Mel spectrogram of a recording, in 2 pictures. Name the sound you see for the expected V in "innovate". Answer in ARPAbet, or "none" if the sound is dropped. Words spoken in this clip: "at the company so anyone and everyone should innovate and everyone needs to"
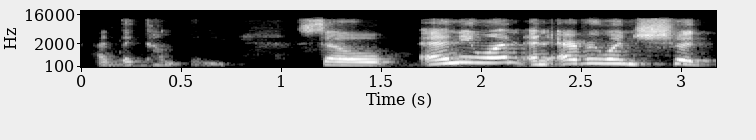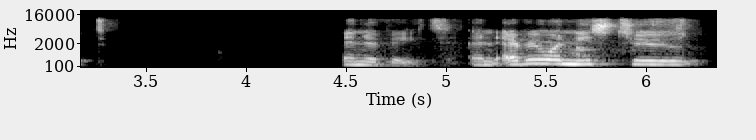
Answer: V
